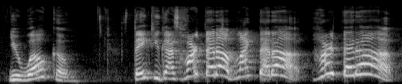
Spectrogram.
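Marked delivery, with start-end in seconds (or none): 1.8-4.0 hyped call-out. Real, not acted. Urging viewers to like stream.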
